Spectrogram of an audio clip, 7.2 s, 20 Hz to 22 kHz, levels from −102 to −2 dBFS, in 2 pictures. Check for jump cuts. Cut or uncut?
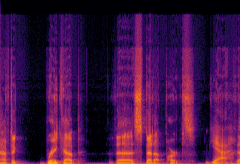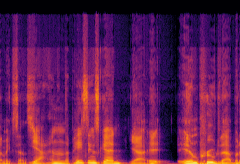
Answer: uncut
